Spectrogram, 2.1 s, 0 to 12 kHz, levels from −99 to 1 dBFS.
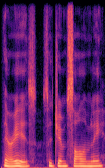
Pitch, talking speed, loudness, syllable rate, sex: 175 Hz, 140 wpm, -17 LUFS, 4.1 syllables/s, female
